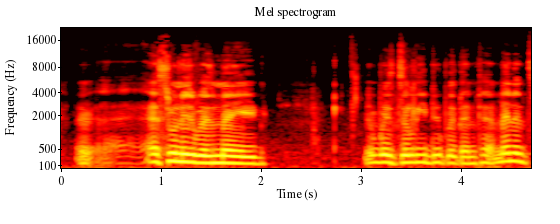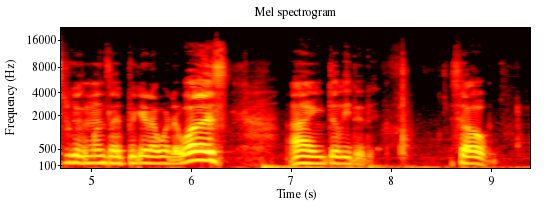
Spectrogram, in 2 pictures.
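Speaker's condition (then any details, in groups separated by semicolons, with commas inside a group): Cerebral palsy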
